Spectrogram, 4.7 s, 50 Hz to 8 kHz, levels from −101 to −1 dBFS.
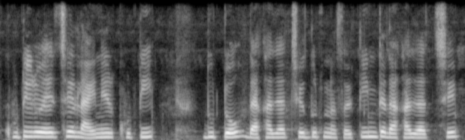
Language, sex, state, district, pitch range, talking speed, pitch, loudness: Bengali, female, West Bengal, Alipurduar, 225-255 Hz, 170 wpm, 245 Hz, -16 LUFS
